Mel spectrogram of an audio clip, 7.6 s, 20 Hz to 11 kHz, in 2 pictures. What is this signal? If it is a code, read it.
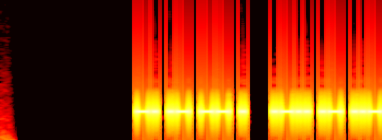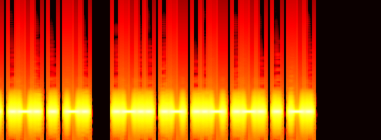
Morse code, heard as a keyed tone, about 30 wpm, 700 Hz. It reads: NAME LAUREN LAUREN
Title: Practice QSO - Exchange 1 - Beginning - 30wpm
